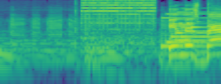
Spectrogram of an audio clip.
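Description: A ringing bell sound effect, bright and steady, marks the end of a quiz countdown timer. It lasts just under a second and plays over upbeat background music. It stops as a narrator's voice begins near the end.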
